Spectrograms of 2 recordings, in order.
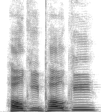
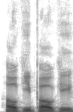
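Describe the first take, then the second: First: High, loud disbelieving read of Hokey pokey; incredulous. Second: Said in the usual way. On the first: Real, not acted. Streamer reading a goofy flavor name off the list, loud and incredulous. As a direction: blurt out Hokey pokey like it can't be real. Reads silly flavor, then repeats plainly.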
